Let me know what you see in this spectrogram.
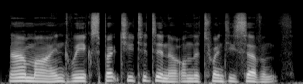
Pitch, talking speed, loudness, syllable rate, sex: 145 Hz, 220 wpm, -17 LUFS, 5.4 syllables/s, male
